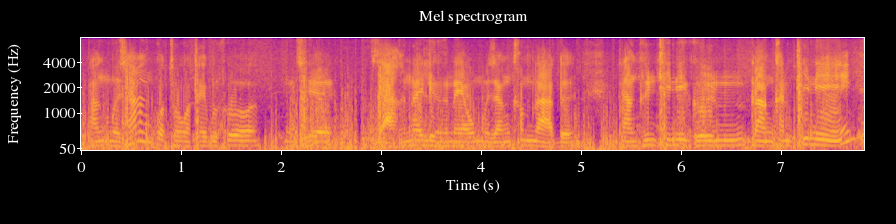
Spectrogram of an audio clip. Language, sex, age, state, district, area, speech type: Bodo, male, 45-60, Assam, Udalguri, rural, spontaneous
